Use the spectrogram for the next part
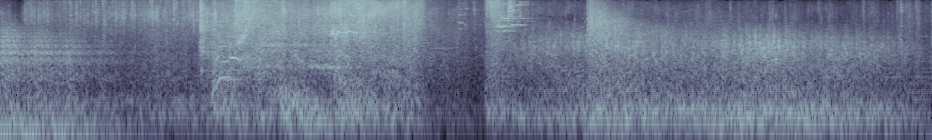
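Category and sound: nature, volcanic eruption explosion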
